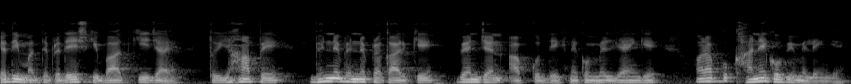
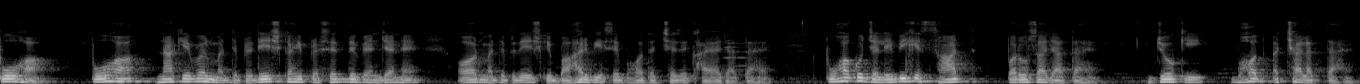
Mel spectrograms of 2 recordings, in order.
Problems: constant background noise, background conversations at intervals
